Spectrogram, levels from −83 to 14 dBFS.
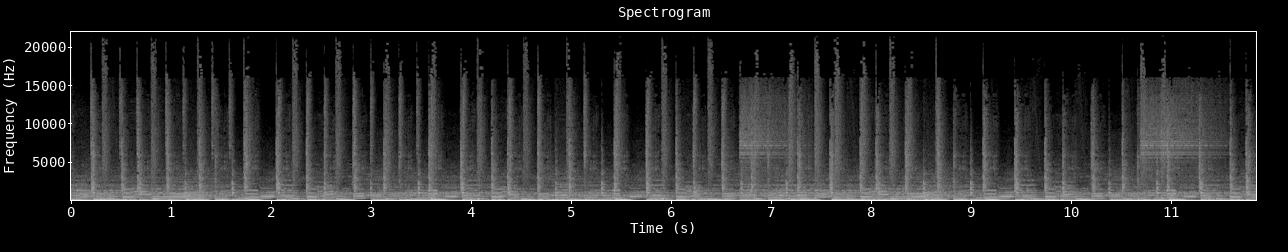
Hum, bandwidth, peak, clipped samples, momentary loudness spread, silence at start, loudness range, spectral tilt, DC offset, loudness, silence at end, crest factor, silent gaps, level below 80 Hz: none; over 20 kHz; -4 dBFS; under 0.1%; 4 LU; 0 s; 1 LU; -5 dB/octave; under 0.1%; -21 LUFS; 0 s; 14 dB; none; -22 dBFS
